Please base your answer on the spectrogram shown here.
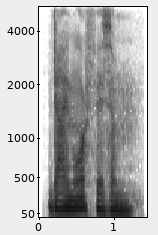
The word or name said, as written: dimorphism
